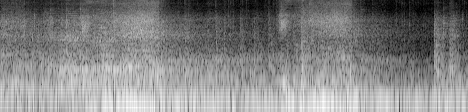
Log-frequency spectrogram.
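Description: An energy blast whooshes loudly.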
